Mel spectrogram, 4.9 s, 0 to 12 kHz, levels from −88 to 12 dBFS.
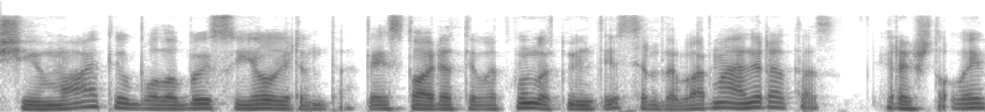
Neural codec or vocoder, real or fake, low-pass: codec, 16 kHz, 2 kbps, FreqCodec, larger model; fake; 7.2 kHz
